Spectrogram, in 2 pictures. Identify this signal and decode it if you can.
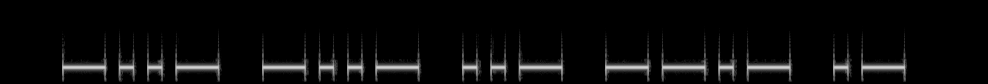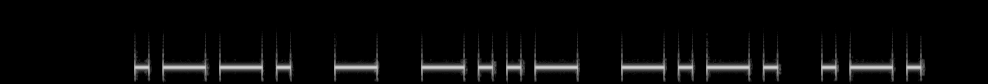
Morse code, heard as a keyed tone, about 8 wpm, 800 Hz. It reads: XXUQA PTXCR
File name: CW / DET / 1 6 1500C S B 8wpm 5142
